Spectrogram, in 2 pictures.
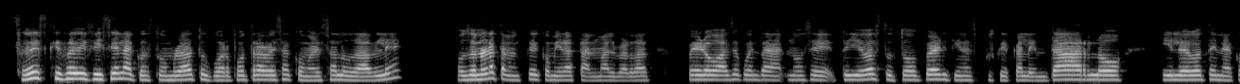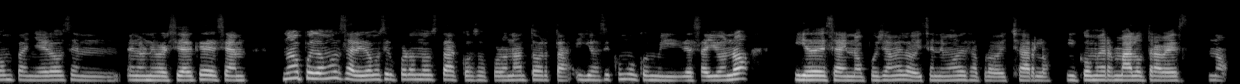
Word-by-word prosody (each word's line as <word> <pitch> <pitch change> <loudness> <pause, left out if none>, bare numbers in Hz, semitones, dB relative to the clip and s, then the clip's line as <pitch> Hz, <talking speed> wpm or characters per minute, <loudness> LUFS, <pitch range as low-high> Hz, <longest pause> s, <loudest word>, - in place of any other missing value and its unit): ¿Sabes 275 +5 +4
qué?, 260 - +2
fue 265 +1 +7
difícil 250 +1 +4
acostumbrar 205 -2 0
a - - +2
tu 230 -1 -3
cuerpo 195 +1 -4
otra 215 +1 0
vez 215 0 0
a 230 - -2
comer 190 -2 -5
saludable. 205 - -1 0.5
O 205 0 -3
sea, 220 +1 +5
no 230 - +7
era 275 +3 +4
también 205 -5 -4
que 230 -2 -3
comiera 200 -1 -4
tan 190 -2 -7
mal, 185 0 -7
¿verdad? 185 +1 -5 0.3
Pero 220 0 +3
haz 210 0 0
de 230 0 -5
cuenta, 210 -3 -4
no 210 -1 -8
sé, 200 -3 -6
te 215 -2 -2
llevas 225 +2 +1
tu 215 -3 -5
tóper 210 +3 +1
y - - -7
tienes, 200 -2 -8
pues, 195 - -18
que 195 -1 -7
calentarlo, 215 +3 +2 0.4
y 215 -1 0
luego 210 0 +3
tenía 205 -2 -3
compañeros 205 -1 -3
en 185 -2 -8
en 205 -1 -2
la 200 - +1
universidad 195 0 +2
que 225 - -1
decían: 200 -2 +2 0.3
“No, 280 +3 +1
pues, 275 -1 +4
vamos 270 +3 +2
a - - -4
salir, 225 -6 +3
vamos 220 +1 0
a - - +2
ir 225 - -5
por 230 +2 -2
unos 225 -1 -2
tacos 200 -2 -2
o 195 - -6
por 195 +1 -4
una 200 +1 -2
torta”, 200 -2 -3
y 210 -1 -6
yo 210 - 0
así 200 +3 -6
como 235 +1 -4
con 205 -1 -2
mi 185 -1 -3
desayuno, 195 +6 +3 0.5
y 215 -2 +2
yo 205 - +7
decía: 200 -1 +5
“Ay, 190 - +1
no, 180 -1 -2
pues, 195 -1 -4
ya 200 - 0
me 210 +1 0
lo 200 -3 +1
hice, 185 +2 -6
ni 190 0 -3
modo 195 +1 -3
desaprovecharlo 185 -1 -3
y 205 -1 -3
comer 205 +1 +1
mal 195 0 +5
otra 195 0 +1
vez, 190 -1 0 0.2
no”. 195 -3 -8
205 Hz, 215 wpm, -22 LUFS, 195-220 Hz, 0.5 s, fue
